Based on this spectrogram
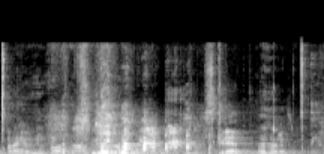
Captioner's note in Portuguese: Risadas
